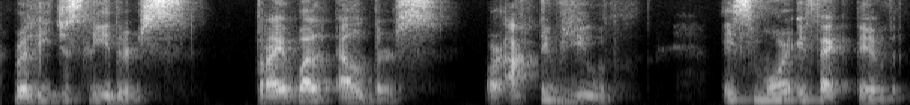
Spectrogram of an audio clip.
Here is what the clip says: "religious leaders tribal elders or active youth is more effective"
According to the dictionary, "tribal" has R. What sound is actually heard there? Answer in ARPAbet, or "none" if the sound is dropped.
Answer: R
